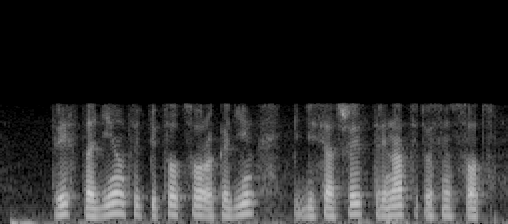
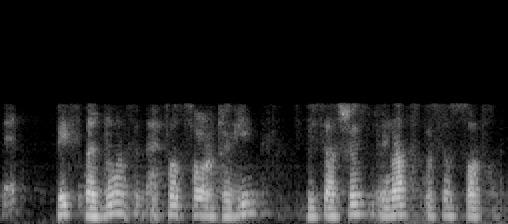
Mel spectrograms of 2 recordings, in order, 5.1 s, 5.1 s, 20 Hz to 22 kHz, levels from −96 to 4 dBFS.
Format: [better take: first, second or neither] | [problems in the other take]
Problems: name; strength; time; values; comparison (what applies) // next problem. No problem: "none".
first | noise reduction (neural mask model DeepFilterNet 3)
